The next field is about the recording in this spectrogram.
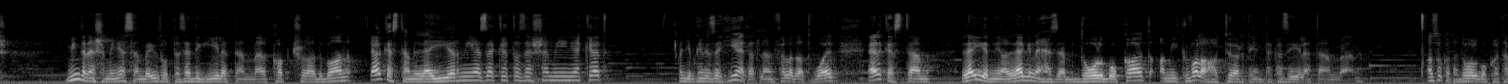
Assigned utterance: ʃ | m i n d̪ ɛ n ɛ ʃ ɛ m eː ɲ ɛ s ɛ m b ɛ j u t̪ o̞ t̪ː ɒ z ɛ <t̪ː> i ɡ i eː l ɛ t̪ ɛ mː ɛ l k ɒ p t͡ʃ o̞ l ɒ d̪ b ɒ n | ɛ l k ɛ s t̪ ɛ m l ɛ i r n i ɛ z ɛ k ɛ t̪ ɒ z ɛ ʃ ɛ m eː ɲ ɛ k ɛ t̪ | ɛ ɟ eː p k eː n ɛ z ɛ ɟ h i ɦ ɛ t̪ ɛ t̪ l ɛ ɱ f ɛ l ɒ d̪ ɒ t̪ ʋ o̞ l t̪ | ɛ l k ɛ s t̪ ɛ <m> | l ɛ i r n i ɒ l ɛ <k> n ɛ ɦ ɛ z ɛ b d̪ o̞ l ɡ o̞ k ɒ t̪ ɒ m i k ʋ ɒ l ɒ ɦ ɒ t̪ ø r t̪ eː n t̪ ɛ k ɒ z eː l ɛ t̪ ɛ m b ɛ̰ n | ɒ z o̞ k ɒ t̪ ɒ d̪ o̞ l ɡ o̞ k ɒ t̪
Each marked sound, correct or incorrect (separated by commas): incorrect, correct, incorrect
